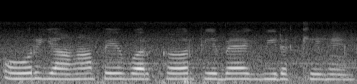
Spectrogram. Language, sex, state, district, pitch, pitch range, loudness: Hindi, female, Haryana, Rohtak, 255 Hz, 245-260 Hz, -15 LUFS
